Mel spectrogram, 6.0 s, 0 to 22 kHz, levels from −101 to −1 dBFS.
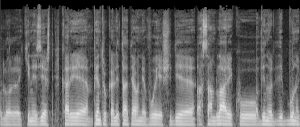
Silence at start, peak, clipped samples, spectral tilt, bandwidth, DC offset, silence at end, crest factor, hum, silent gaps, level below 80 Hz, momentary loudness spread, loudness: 0 s; 0 dBFS; under 0.1%; -5 dB/octave; 18 kHz; under 0.1%; 0 s; 18 dB; none; none; -48 dBFS; 5 LU; -20 LUFS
